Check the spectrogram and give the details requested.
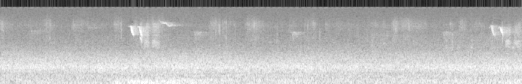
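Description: A small bird giving a few short, high chirps about two seconds in and again near the end, over a steady background hiss.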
